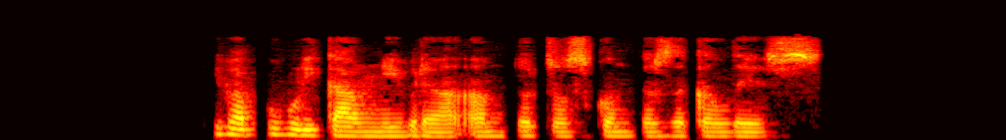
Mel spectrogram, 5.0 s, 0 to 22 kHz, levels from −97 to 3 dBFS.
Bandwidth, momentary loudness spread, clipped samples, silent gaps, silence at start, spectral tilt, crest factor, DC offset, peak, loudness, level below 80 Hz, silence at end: 7.8 kHz; 7 LU; under 0.1%; 1.29-1.33 s; 1.05 s; -4.5 dB/octave; 20 dB; under 0.1%; -10 dBFS; -27 LUFS; -70 dBFS; 0.95 s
